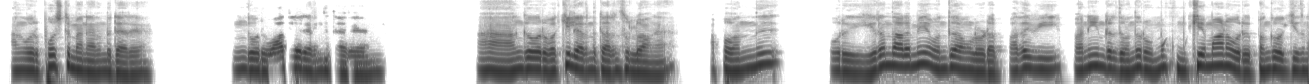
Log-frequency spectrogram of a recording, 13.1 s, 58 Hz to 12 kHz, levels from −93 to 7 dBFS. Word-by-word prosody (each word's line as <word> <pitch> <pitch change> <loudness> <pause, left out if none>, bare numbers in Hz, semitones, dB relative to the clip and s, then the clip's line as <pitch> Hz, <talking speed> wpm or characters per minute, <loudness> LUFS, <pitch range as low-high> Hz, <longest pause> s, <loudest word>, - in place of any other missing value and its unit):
அங்க 140 0 -1
ஒரு 130 - -2
post 180 +1 +1
man 135 -3 +2
இறந்துட்டாரு. 125 -3 0 1.0
இங்க 155 -1 -2
ஒரு 135 - 0
வாத்தியார் 155 +1 0
இறந்துட்டாரு. 125 -3 -3 1.2
ஆ - - -1 0.3
அங்க 150 +2 +1
ஒரு 140 - +2
வக்கீல் 165 +6 +2
இறந்துட்டாருனு, 135 -1 -1
சொல்லுவாங்க. 125 -4 0 0.6
அப்போ 140 +3 -3
வந்து 170 +7 +1 0.7
ஒரு 130 -2 +1 0.2
இறந்தாலுமே 185 +4 +2
வந்து 155 +2 0
அவங்களோட 135 -4 +1 0.2
பதவி, 150 +1 0 0.3
பணின்றது 160 -2 +1
வந்து 160 +5 +2
ரொம்ப 135 -1 +1
முக் 175 +2 -6
முக்கியமான 190 +6 +2
ஒரு 130 - 0
பங்கு 145 +2 +2
வகிக்கிது 135 0 0
145 Hz, 140 wpm, -23 LUFS, 130-165 Hz, 1.2 s, man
